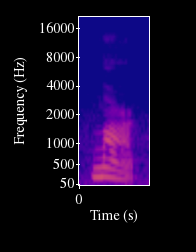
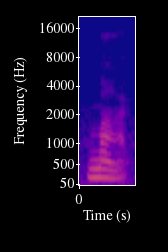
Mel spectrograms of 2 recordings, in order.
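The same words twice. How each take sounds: First: "mark" with a sounded American R; American "mark", curl the R before k; American accent. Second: "mac" as British mark, silent R; British "mac", long ah, said mahk; British accent. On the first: Teacher models mark for learners, American accent. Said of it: "R in American English". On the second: Teacher models mark for learners, British accent. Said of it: "in British English". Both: Shown as a demonstration.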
